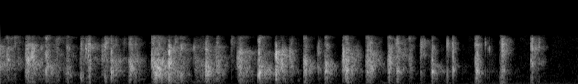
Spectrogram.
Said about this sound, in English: So let's give ourselves a hand clap.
